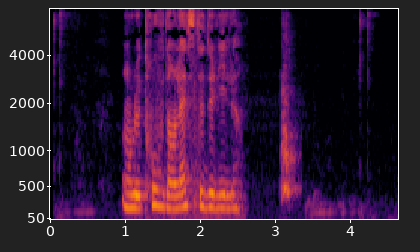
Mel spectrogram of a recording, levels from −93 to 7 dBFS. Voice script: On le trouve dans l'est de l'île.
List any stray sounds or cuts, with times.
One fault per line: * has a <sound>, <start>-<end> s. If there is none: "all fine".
* has a bark, 3.1-3.4 s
